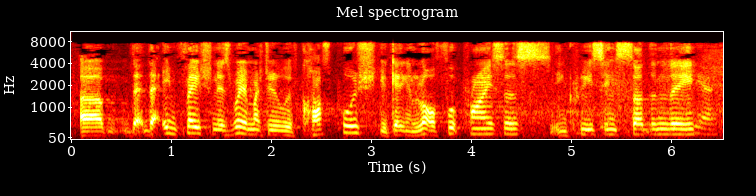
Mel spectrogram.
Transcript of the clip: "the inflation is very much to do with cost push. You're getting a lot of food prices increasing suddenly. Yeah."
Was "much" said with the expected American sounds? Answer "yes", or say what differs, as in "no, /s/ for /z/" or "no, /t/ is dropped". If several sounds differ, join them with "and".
yes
